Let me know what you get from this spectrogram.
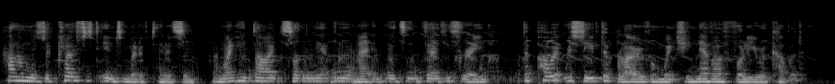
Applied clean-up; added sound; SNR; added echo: neural separator model SepFormer DNS4.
